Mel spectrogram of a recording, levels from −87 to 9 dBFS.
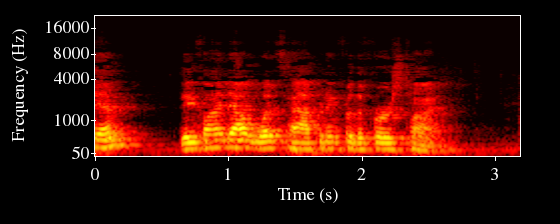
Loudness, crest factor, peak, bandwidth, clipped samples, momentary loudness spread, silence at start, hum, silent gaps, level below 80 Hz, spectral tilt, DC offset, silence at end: -23 LUFS; 18 dB; -6 dBFS; 8.8 kHz; under 0.1%; 12 LU; 0 s; none; none; -56 dBFS; -8.5 dB/octave; under 0.1%; 0.5 s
